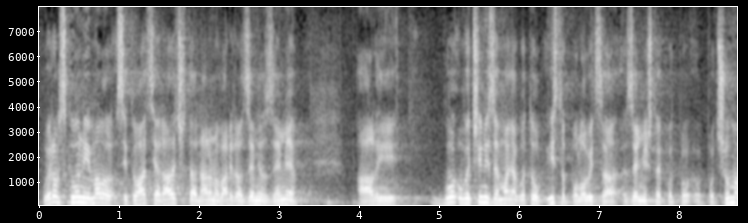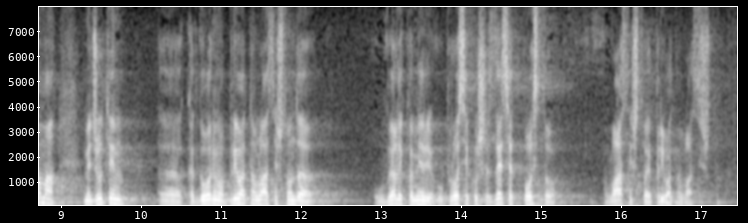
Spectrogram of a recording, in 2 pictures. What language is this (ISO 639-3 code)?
hrv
